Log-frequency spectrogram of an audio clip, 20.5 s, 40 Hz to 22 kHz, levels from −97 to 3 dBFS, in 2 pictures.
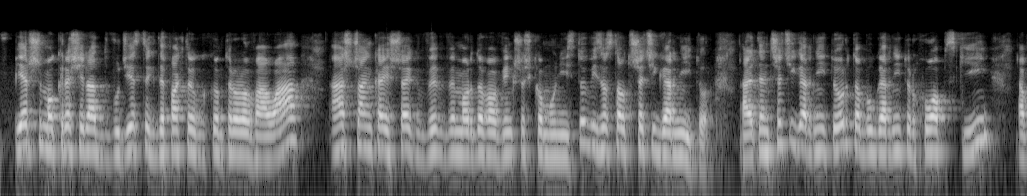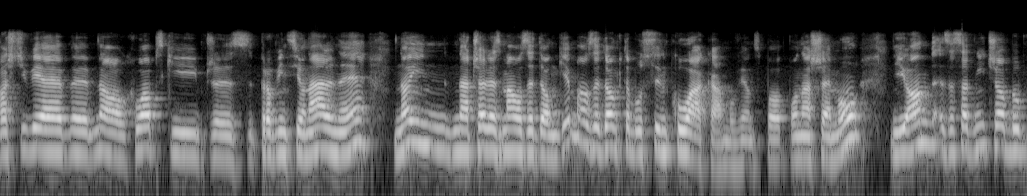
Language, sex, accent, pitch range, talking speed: Polish, male, native, 155-185 Hz, 160 wpm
